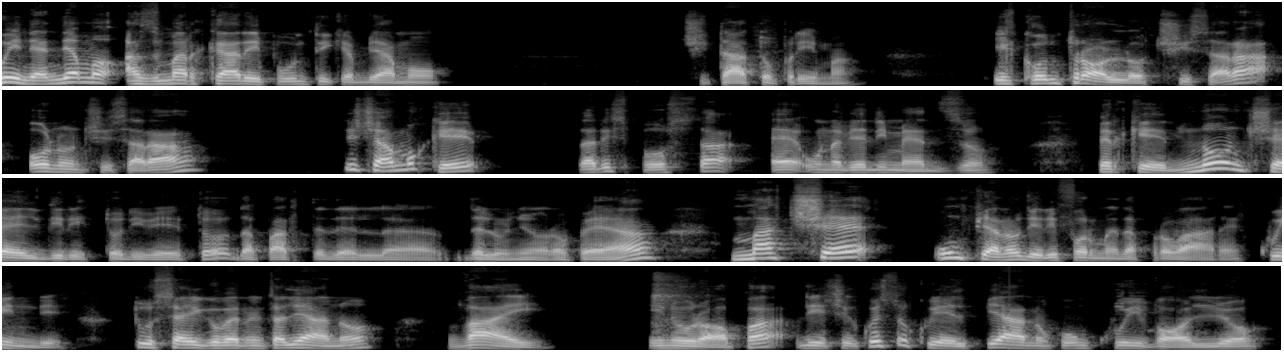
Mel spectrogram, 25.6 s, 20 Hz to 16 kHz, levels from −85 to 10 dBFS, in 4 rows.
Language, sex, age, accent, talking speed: Italian, male, 30-49, native, 150 wpm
